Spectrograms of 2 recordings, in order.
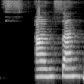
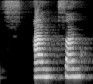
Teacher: the pinyin s sounds a little more screechy than English s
